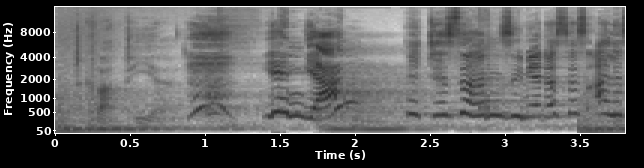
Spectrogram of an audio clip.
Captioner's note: gasp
